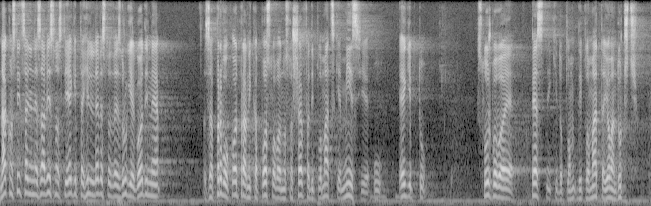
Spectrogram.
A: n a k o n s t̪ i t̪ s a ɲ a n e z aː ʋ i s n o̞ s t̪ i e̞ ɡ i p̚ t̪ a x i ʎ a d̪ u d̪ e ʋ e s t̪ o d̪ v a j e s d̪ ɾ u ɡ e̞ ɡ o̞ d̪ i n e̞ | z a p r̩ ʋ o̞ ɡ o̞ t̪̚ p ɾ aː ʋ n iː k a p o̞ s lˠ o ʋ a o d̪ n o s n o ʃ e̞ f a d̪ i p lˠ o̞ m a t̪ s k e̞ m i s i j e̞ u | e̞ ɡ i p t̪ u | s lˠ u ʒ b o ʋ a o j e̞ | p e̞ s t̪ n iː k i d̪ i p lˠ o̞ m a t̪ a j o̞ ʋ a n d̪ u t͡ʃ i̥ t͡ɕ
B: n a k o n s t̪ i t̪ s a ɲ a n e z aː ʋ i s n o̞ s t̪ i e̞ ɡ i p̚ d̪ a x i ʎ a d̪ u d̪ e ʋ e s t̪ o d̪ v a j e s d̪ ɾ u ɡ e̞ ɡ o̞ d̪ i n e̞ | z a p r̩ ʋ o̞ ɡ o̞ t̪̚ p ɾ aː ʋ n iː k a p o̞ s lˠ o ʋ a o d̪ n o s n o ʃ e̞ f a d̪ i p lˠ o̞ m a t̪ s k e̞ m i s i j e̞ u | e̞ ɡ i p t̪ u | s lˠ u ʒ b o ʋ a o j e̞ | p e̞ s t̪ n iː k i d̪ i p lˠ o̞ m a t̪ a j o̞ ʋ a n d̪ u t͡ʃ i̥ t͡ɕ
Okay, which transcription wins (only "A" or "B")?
A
